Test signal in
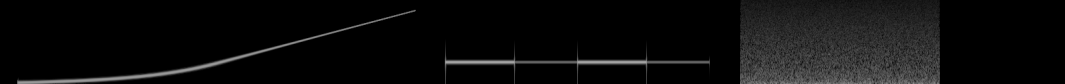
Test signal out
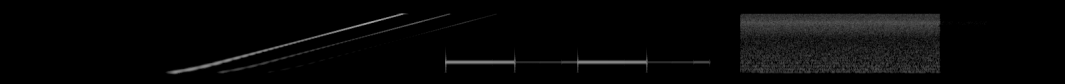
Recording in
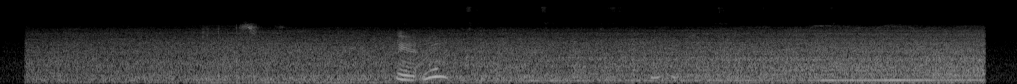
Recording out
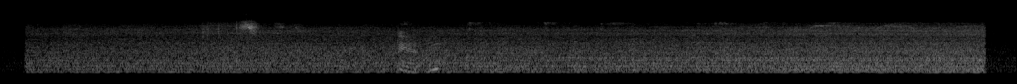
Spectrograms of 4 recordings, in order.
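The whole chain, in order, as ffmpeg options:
-af "equalizer=f=7.2k:w=2.7:g=10,aexciter=amount=3.2:drive=3.7:freq=4.5k,aecho=1:1:7:0.42,afftfilt=real='re*between(b*sr/4096,570,11000)':imag='im*between(b*sr/4096,570,11000)':win_size=4096:overlap=0.75,aecho=1:1:471|942:0.0794|0.0151,volume=-7.5dB"

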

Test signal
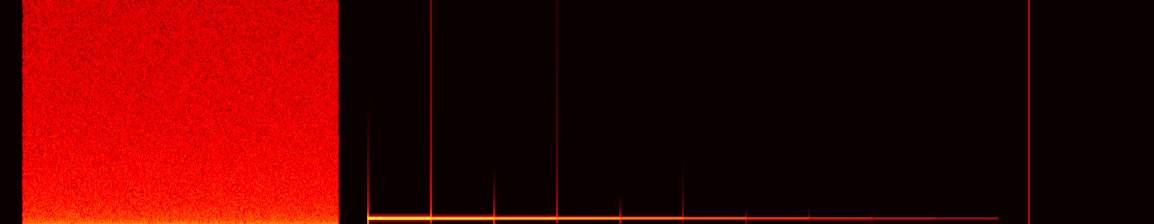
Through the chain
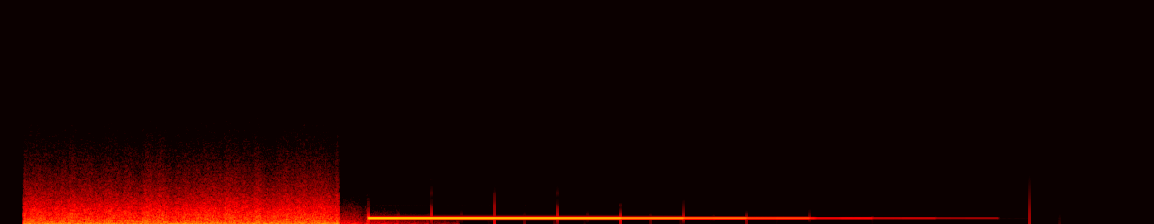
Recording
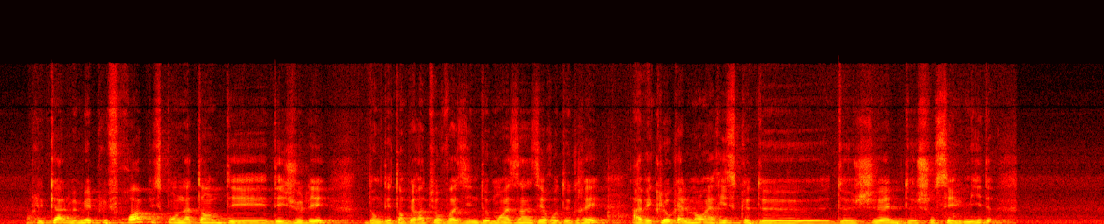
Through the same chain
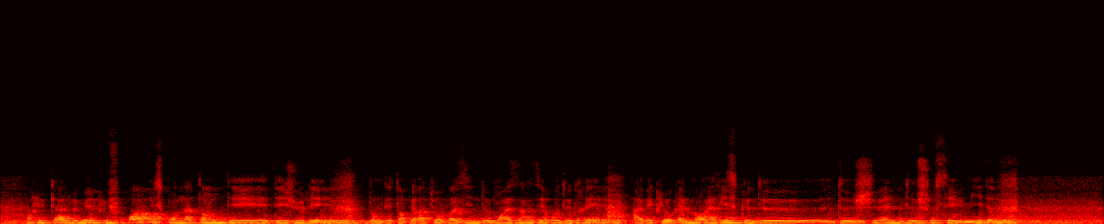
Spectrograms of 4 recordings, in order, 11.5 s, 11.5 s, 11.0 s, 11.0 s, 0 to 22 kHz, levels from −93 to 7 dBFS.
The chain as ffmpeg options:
-filter_complex "[0:a]lowpass=1.4k,lowshelf=f=150:g=3.5,areverse,acompressor=threshold=-34dB:ratio=8:attack=0.69:release=331:knee=1:detection=peak,areverse,asplit=2[a][b];[b]adelay=13,volume=-3dB[c];[a][c]amix=inputs=2:normalize=0,asplit=2[d][e];[e]adelay=300,lowpass=f=870:p=1,volume=-18dB,asplit=2[f][g];[g]adelay=300,lowpass=f=870:p=1,volume=0.51,asplit=2[h][i];[i]adelay=300,lowpass=f=870:p=1,volume=0.51,asplit=2[j][k];[k]adelay=300,lowpass=f=870:p=1,volume=0.51[l];[d][f][h][j][l]amix=inputs=5:normalize=0,agate=range=-6dB:threshold=-57dB:ratio=16:release=204:detection=peak,volume=1dB"

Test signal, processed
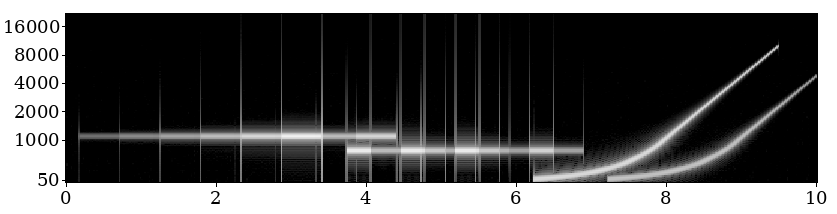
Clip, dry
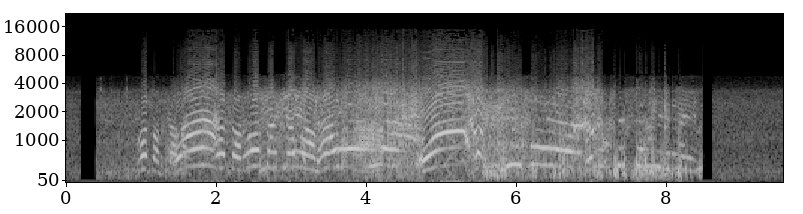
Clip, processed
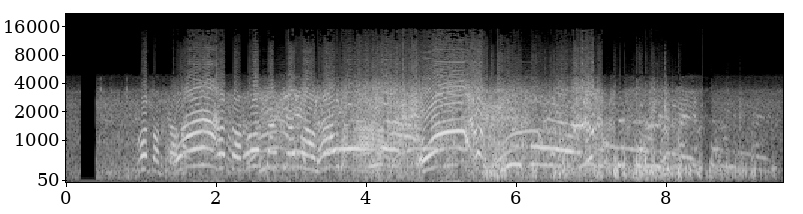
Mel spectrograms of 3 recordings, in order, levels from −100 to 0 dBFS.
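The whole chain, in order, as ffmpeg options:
-filter_complex "[0:a]asplit=2[a][b];[b]adelay=991.3,volume=-9dB,highshelf=f=4k:g=-22.3[c];[a][c]amix=inputs=2:normalize=0,volume=8dB"

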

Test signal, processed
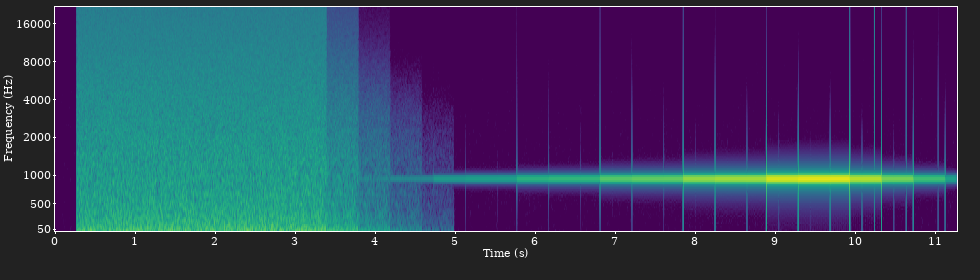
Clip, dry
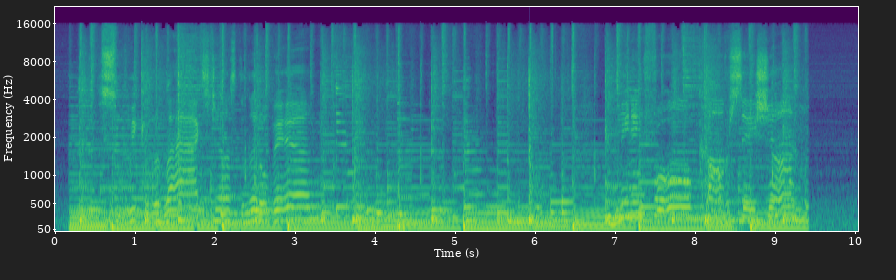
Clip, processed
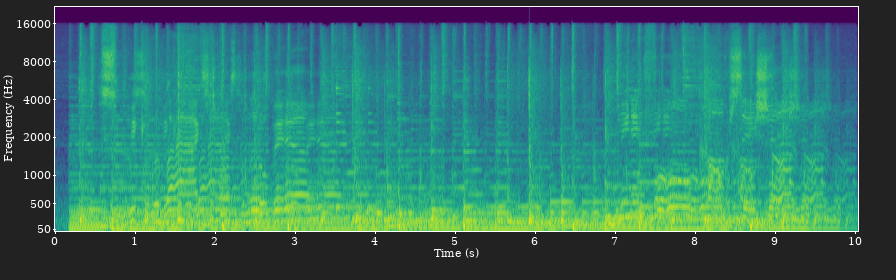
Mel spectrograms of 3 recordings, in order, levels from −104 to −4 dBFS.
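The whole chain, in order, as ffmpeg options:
-filter_complex "[0:a]asplit=2[a][b];[b]adelay=398,lowpass=f=3.5k:p=1,volume=-5.5dB,asplit=2[c][d];[d]adelay=398,lowpass=f=3.5k:p=1,volume=0.33,asplit=2[e][f];[f]adelay=398,lowpass=f=3.5k:p=1,volume=0.33,asplit=2[g][h];[h]adelay=398,lowpass=f=3.5k:p=1,volume=0.33[i];[a][c][e][g][i]amix=inputs=5:normalize=0,volume=2.5dB"

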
